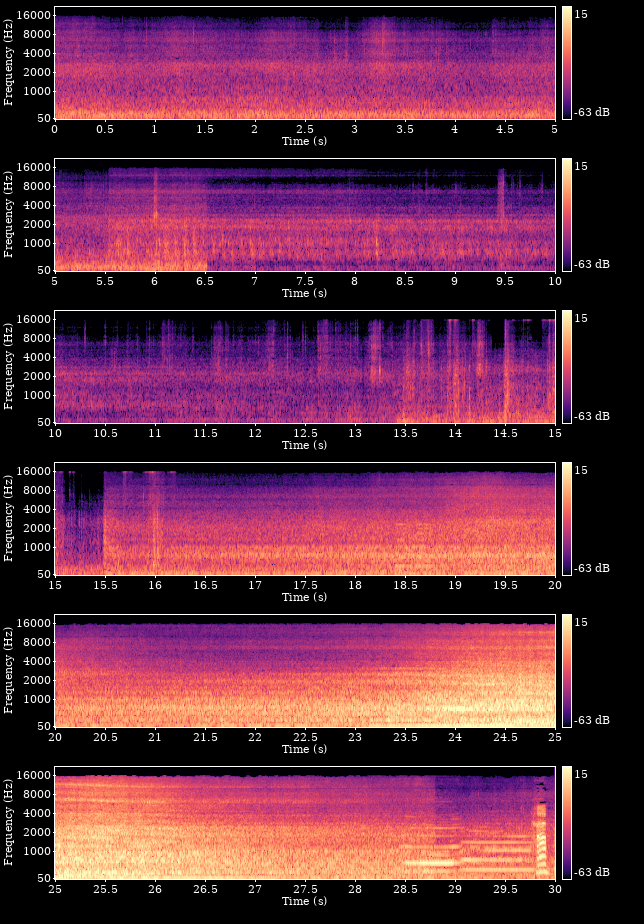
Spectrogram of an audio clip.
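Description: A diesel multiple-unit passenger train approaching along the seawall line, its engine rumble and wheel noise growing louder to pass close by about two-thirds of the way in, then easing away. Near the end it gives a short two-note horn toot.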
